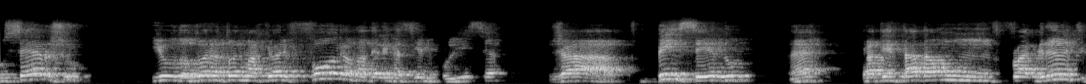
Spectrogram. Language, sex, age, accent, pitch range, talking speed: Portuguese, male, 50-69, Brazilian, 160-210 Hz, 115 wpm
